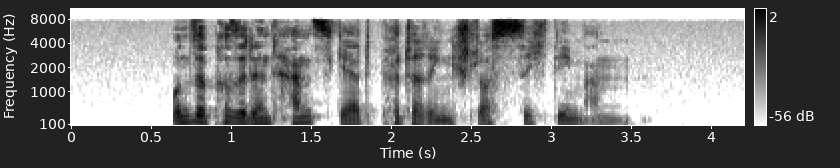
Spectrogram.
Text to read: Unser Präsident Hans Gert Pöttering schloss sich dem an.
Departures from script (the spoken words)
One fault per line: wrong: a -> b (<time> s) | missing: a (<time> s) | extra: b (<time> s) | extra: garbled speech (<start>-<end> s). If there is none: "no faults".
no faults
